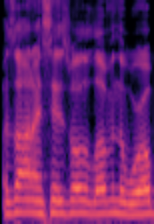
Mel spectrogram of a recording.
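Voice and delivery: ordinary delivery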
